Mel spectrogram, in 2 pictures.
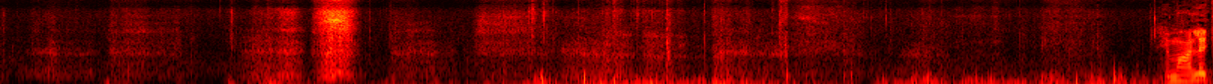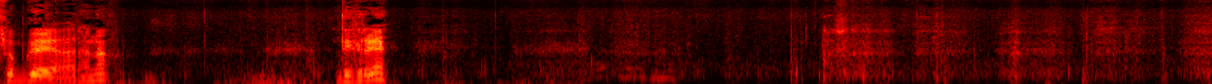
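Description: Footsteps crunch on a dry, stony path.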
